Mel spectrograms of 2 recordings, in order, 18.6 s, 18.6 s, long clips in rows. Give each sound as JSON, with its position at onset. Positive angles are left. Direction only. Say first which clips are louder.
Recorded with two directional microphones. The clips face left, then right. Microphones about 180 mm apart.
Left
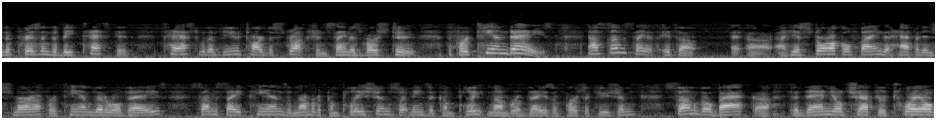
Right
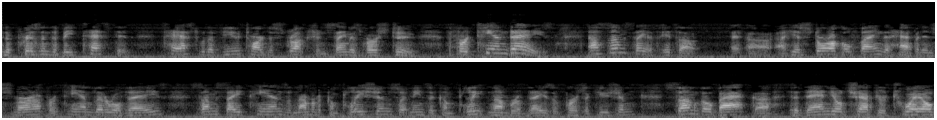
{"t": 0.0, "sound": "a man's voice", "louder": "left 9 dB", "side_deg": 35}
